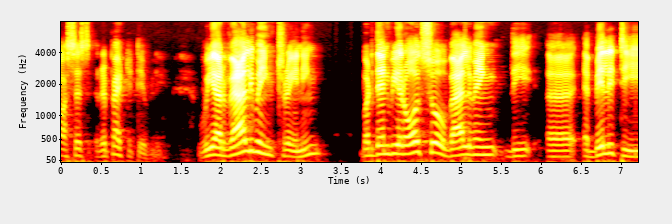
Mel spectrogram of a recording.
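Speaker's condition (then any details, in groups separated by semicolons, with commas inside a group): No condition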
